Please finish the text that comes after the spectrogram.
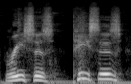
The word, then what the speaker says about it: Reese's Pieces: 4, and of course, Reese's Pieces, which are actually pronounced Reese's Pieces because the person's name is Reese and they are Reese's.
